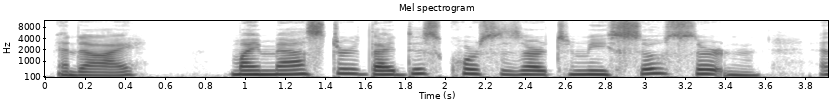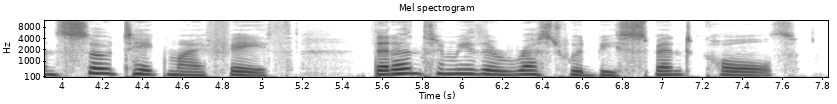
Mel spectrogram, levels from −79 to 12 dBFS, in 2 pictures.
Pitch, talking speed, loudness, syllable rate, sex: 225 Hz, 190 wpm, -18 LUFS, 4.9 syllables/s, female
